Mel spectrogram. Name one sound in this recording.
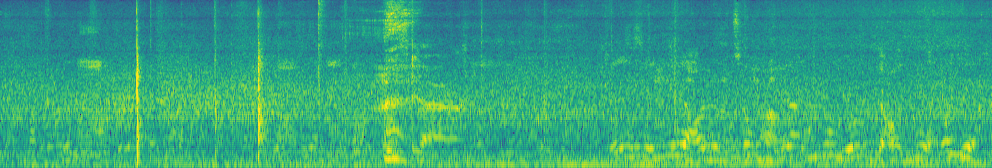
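Game pieces click sharply as they are set down on a board.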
